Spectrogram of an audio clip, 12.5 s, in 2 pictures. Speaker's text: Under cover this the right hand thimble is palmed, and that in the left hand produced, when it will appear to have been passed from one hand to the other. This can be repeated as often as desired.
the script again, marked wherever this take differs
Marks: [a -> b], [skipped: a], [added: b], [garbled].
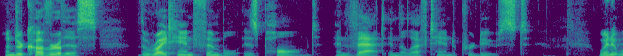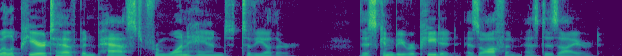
Under cover this the right hand thimble is palmed, and that in the left hand produced, when it will appear to have been passed from one hand to the other. This can be repeated as often as desired.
